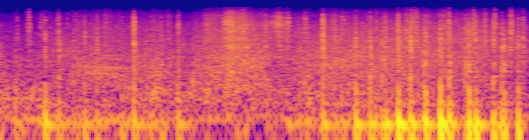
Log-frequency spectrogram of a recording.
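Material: Hardboard.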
